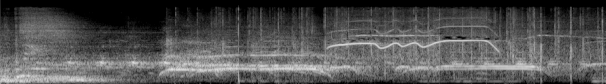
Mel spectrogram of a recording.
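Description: A live rock band with drum kit, electric guitar and violin plays its last bars and stops about a second and a half in. The audience then cheers and shouts, with a high wavering whistle in the middle.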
